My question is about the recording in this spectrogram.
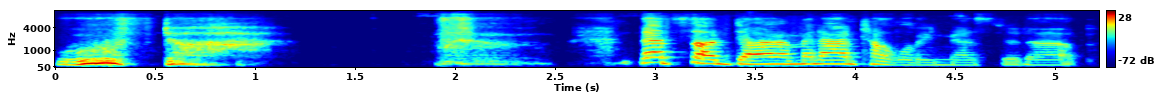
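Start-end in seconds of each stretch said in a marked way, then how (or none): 0.0-0.8 a lightly acted "Oofta" of relief; relieved oofta. The rider after the camel stops, mild relieved exclamation. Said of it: "and he said".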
